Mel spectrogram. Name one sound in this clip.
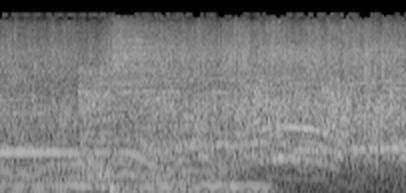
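A rock band plays music loudly and ends on a final chord.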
